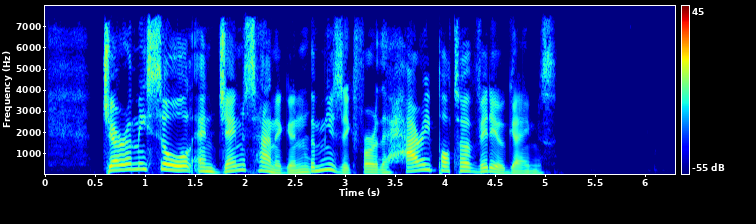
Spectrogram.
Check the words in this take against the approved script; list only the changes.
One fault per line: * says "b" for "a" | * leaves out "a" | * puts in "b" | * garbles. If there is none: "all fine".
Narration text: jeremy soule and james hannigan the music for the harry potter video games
all fine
